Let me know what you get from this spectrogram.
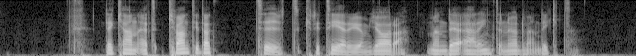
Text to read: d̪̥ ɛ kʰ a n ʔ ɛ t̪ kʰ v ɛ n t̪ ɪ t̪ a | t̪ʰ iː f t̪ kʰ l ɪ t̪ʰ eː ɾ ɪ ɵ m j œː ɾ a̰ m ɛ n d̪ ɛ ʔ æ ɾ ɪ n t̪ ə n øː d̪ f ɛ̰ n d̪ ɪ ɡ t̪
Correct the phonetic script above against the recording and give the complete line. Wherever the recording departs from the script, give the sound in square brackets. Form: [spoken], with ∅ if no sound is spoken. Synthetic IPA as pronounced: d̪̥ ɛ kʰ a n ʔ ɛ t̪ kʰ v [a] n t̪ ɪ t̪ a | t̪ʰ iː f t̪ kʰ [ɾ] ɪ t̪ʰ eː ɾ ɪ ɵ m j œː ɾ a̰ m ɛ n d̪ ɛ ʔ æ ɾ ɪ n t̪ ə n øː d̪ [v] ɛ̰ n d̪ ɪ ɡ t̪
